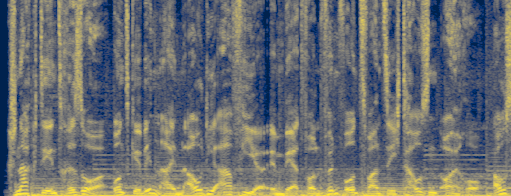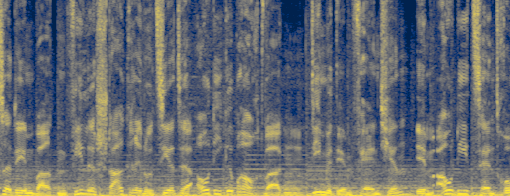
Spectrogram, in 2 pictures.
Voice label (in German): Radiospot; Audi Gebrauchtwagen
